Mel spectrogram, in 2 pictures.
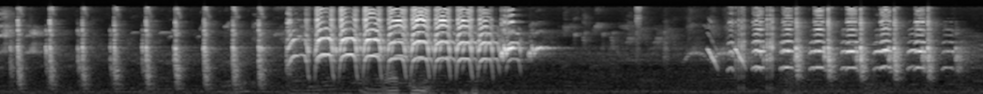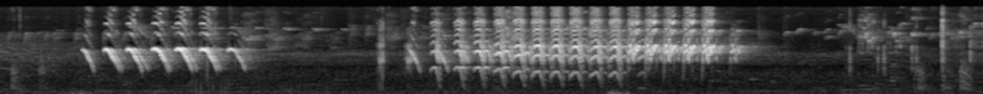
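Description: Javan myna (jalak kebo) singing: four bouts of rapidly repeated notes, each lasting a few seconds, with short pauses between them.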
